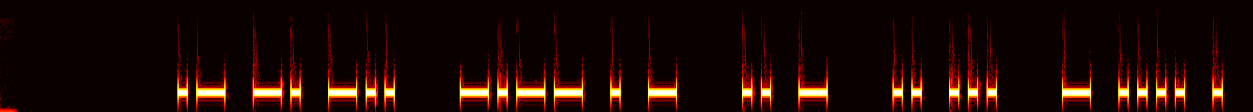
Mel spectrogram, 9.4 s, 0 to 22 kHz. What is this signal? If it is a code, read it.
Morse code, heard as a keyed tone, about 17 wpm, 700 Hz. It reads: AND YET IT IS THE
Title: Sentences from Top 1000 Words - Review Part 3 - 17wpm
